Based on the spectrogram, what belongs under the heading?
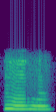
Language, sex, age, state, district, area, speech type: Kannada, female, 30-45, Karnataka, Gulbarga, urban, conversation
